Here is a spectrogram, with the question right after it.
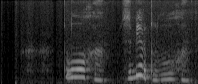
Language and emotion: Russian, sad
